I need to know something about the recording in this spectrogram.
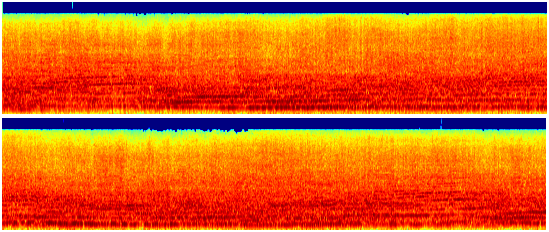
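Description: Race car engines roar loudly, their pitch rising and falling as the cars speed past.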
